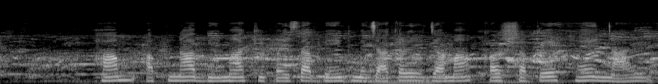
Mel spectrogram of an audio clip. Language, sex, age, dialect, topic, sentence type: Magahi, female, 25-30, Northeastern/Surjapuri, banking, question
